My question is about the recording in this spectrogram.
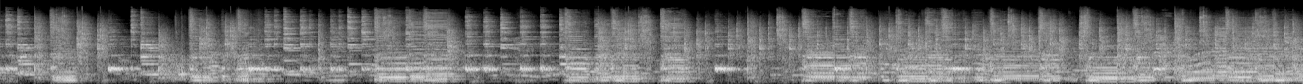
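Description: Live instrumental passage by an acoustic trio: piano accordion and acoustic guitar playing over a busy rhythm of stick strikes on a wooden box drum and cowbell.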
